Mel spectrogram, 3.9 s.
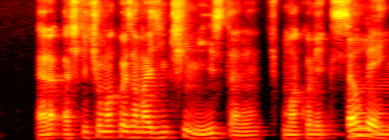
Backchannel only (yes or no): yes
